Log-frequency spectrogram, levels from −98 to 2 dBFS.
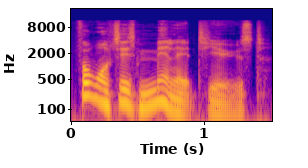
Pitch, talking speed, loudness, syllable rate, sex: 115 Hz, 200 wpm, -18 LUFS, 4.1 syllables/s, male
